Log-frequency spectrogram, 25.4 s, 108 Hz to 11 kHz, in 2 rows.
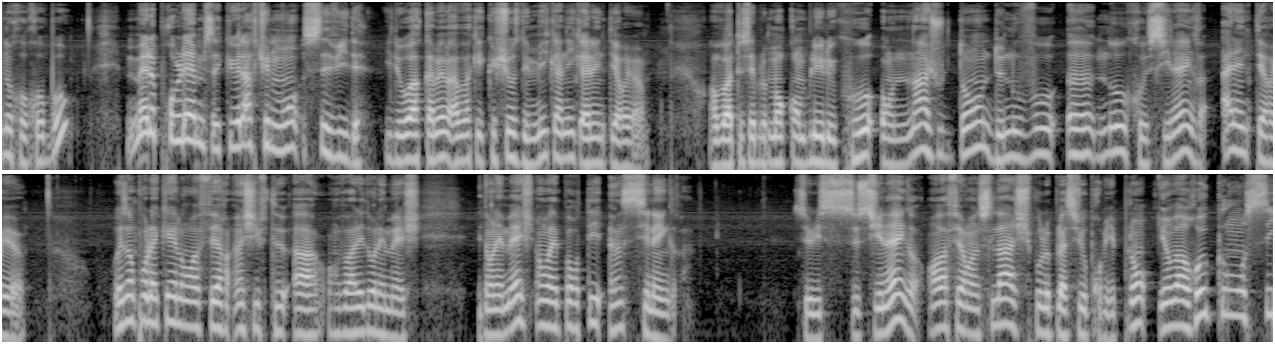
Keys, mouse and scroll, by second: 0.8-1.4 scroll up 2, 1.7-6.6 middle drag, 8.2 KP_1, 14.7 shift+a, 20.4-21.6 shift+scroll up 2, 22.5 KP_Divide.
